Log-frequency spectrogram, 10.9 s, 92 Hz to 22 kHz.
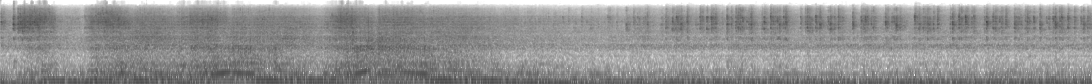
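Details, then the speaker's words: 1955 Chevy V8 with newly installed home-built dual exhaust rises and falls with a couple of revs, then settles into an even, muffled idle. It sounds tight and healthy, maybe quieter than hoped. "all right well I guess uh that's what she sounds like maybe a little quieter than I would hoped but we'll have to wait till we're driving it and uh see how it sounds out on the open road"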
